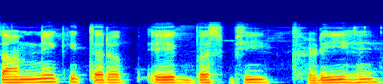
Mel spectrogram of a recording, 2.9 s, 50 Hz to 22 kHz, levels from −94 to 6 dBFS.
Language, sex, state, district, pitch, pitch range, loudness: Hindi, male, Uttar Pradesh, Lucknow, 130 Hz, 125-135 Hz, -16 LUFS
